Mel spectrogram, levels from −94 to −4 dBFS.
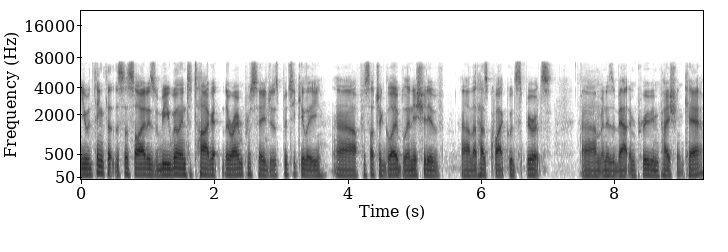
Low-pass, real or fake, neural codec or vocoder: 7.2 kHz; real; none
